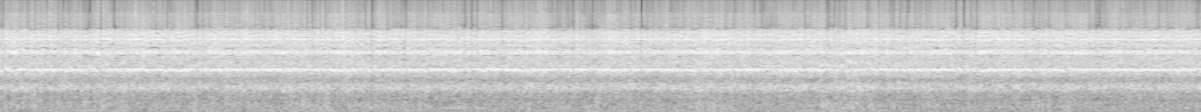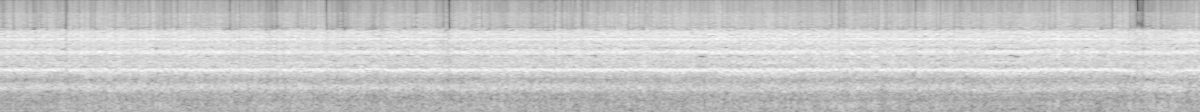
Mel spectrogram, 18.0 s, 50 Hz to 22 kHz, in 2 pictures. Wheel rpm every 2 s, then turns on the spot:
230, 230, 230, 230, 230, 230, 230, 220, 230.
none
